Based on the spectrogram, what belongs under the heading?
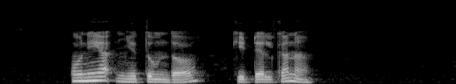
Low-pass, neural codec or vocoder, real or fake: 9.9 kHz; none; real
